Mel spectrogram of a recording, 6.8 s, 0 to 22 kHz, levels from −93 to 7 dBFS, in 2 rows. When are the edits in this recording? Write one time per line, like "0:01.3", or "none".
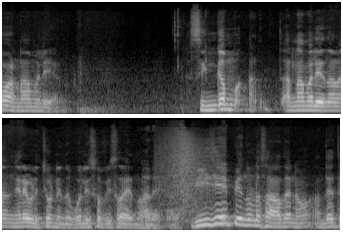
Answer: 0:05.1

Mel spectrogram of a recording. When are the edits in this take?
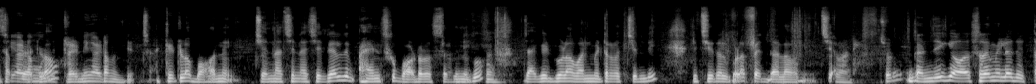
none

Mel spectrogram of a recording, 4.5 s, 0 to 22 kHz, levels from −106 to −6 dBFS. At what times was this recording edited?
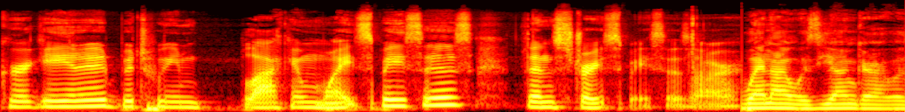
0:03.6

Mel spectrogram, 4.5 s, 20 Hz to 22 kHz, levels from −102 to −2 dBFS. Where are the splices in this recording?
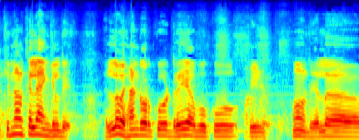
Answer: none

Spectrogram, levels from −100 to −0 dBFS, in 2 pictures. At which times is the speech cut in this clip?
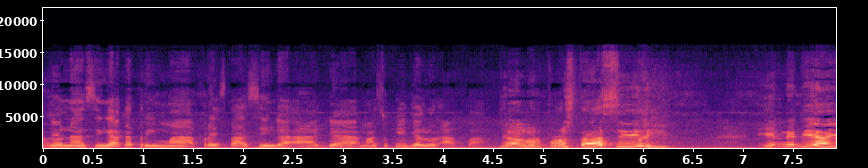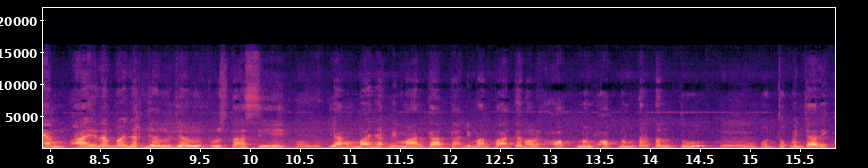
none

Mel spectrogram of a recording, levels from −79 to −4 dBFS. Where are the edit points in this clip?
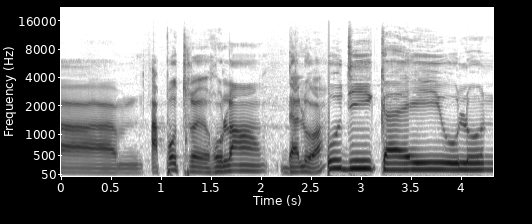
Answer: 0:02.7

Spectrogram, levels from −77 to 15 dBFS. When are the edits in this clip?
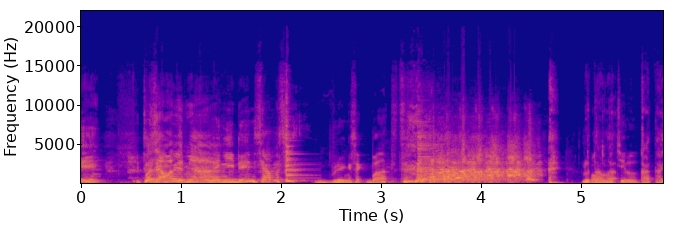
0:04.6

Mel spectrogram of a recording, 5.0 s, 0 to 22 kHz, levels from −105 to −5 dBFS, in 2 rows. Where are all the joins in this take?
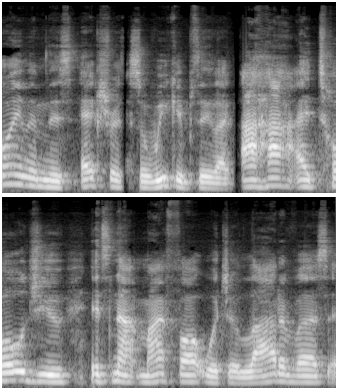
0:00.9
0:01.7

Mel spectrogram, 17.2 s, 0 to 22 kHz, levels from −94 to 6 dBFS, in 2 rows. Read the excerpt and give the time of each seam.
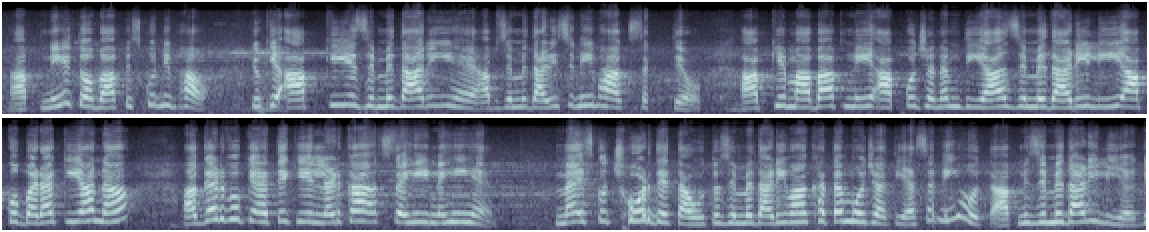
none

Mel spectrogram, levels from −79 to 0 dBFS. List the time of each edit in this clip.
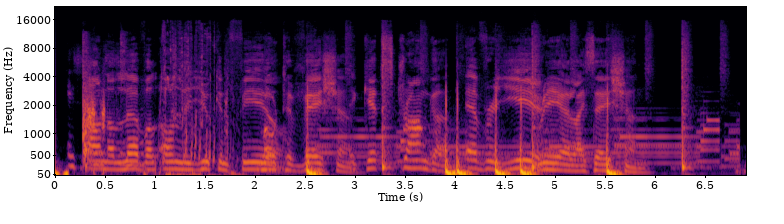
none

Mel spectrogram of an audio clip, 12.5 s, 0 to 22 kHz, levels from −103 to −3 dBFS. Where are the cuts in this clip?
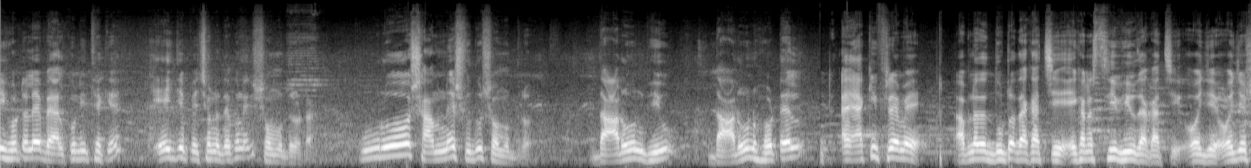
0:08.3

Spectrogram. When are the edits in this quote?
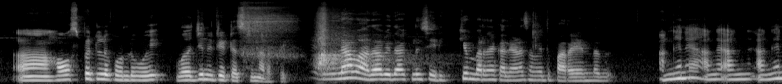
0:03.3

